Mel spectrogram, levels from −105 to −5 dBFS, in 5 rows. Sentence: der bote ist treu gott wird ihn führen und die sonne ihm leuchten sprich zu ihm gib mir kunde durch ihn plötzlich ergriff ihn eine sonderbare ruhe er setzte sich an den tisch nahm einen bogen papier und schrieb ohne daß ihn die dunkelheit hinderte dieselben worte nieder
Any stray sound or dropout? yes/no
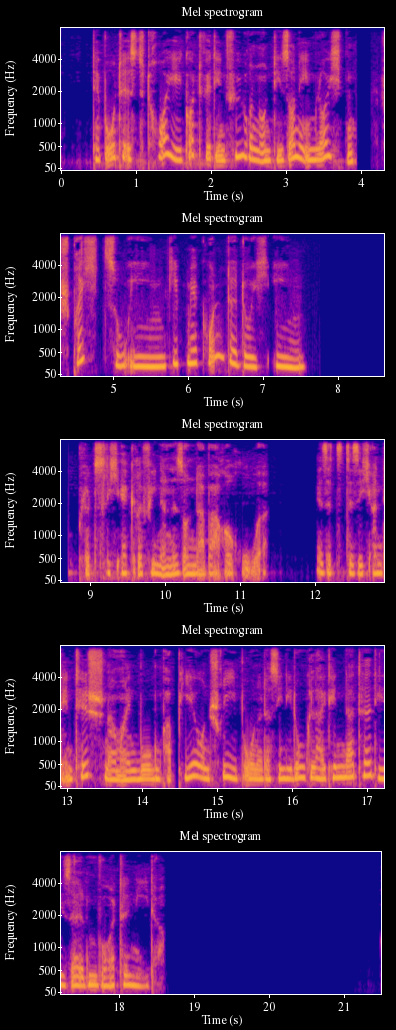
no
